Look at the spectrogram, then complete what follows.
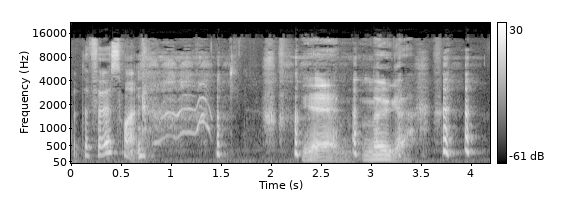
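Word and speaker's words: Muga: the first one yeah mooga it's spelled m-u-g-a um it was pretty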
